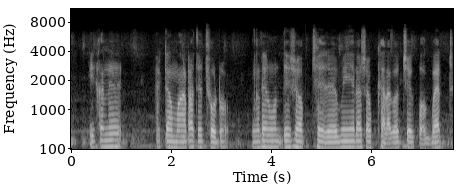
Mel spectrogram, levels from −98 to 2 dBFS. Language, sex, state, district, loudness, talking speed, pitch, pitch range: Bengali, male, West Bengal, Malda, -29 LUFS, 125 wpm, 135 Hz, 130-140 Hz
